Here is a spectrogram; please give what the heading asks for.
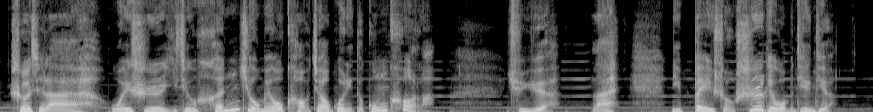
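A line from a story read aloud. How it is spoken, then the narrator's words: Smiling, cheerful. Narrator (Chinese): 关老师笑着，笑吟吟道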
